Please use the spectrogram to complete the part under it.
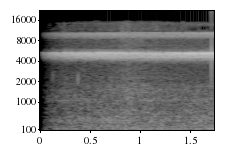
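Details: A ground cricket (nemobiine, tiny adult, not a young cricket) sings a steady, high, silvery trill, unbroken and even, in autumn when its singing peaks.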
